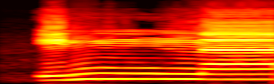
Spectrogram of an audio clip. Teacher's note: हमज़ा नून ज़ेर इन, नून अलिफ मद ज़बर ना। अब नून पे तजदीद है, इसको हम सख्ती के साथ जमाव के साथ पढ़ेंगे और यहाँ पे अलिफ के ऊपर मद है तो इसको हम खूब खींचेंगे।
